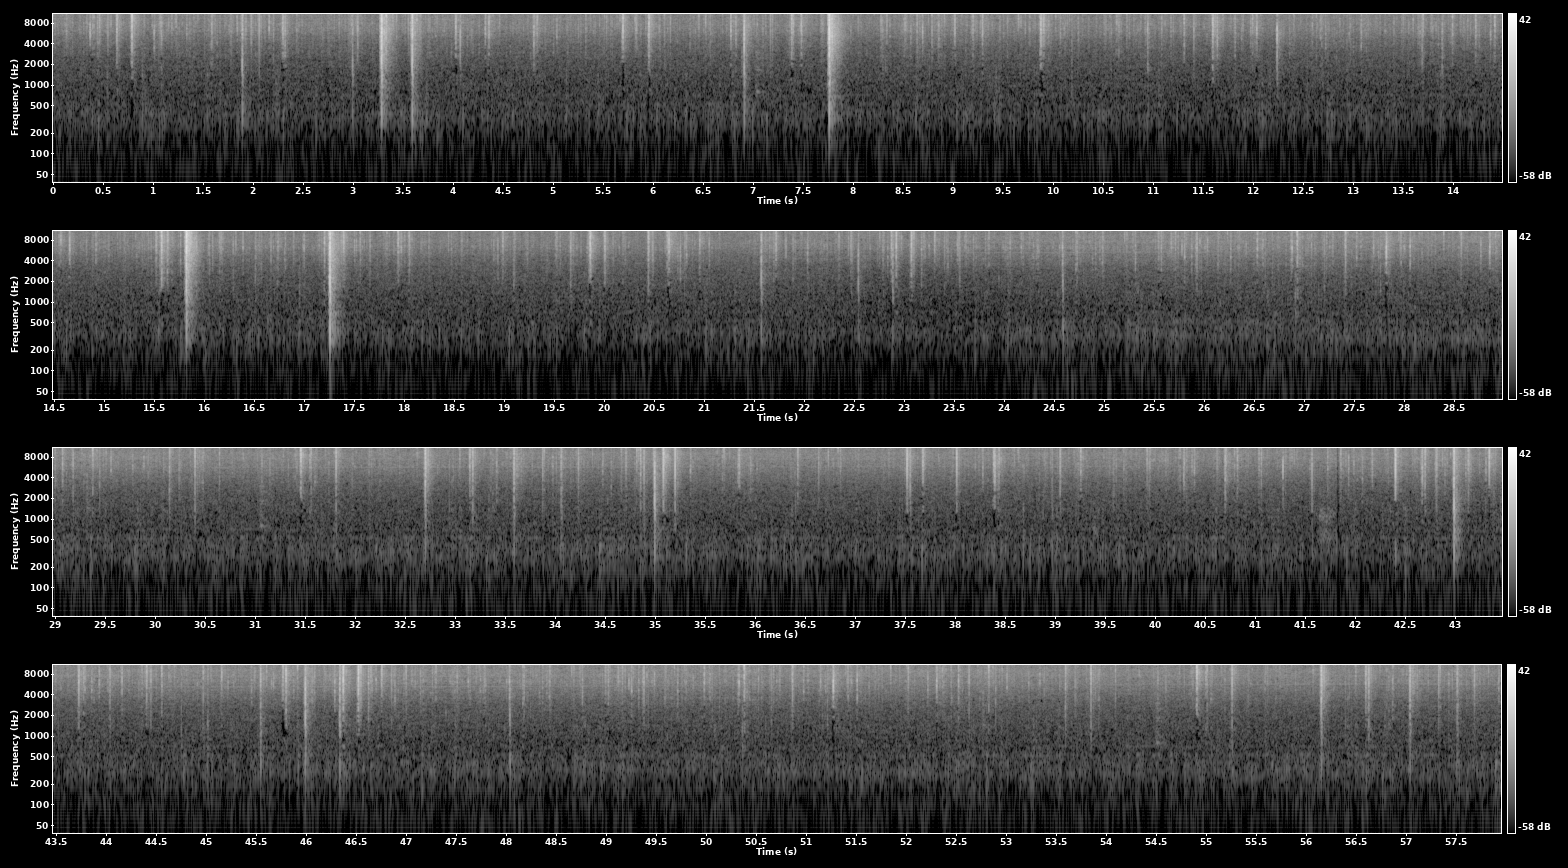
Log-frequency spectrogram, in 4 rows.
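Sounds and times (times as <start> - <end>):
firewood crackling: 0.0 - 57.9
fire hissing: 0.1 - 12.8, 13.6 - 16.6, 17.2 - 31.9, 37.4 - 55.4
sharp pops and snaps: 3.0 - 4.2, 6.8 - 8.0, 15.5 - 18.0, 19.0 - 28.1, 34.8 - 36.0, 41.6 - 51.6.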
